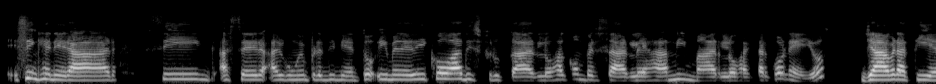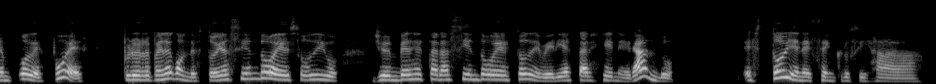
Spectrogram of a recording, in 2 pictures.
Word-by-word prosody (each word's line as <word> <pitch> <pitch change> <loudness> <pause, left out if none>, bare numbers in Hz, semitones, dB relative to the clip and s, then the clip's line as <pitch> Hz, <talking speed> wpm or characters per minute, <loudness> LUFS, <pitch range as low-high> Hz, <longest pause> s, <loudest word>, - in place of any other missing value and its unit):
sin 285 -4 0
generar, 200 -4 +3 0.3
sin 245 - -6
hacer 215 0 -1
algún 215 +1 -2
emprendimiento 210 0 -5
y 230 - -3
me 225 0 -2
dedico 240 +4 +2
a 260 0 +9
disfrutarlos, 190 -4 -3
a 215 - -4
conversarles, 190 -5 -1
a 190 0 +2
mimarlos, 185 -5 -3
a - - -2
estar 190 +2 -6
con 265 -4 -3
ellos. 155 - -4 0.4
Ya 215 -1 +9
habrá 220 -1 +6
tiempo 200 +2 0
después". 275 - +1 0.4
Pero, 215 0 +3
de 210 - +2
repente, 215 +6 0
cuando 210 -10 0
estoy 185 +4 -2
haciendo 260 +4 +1
eso 215 -2 -1
digo: 210 -5 -2 0.3
"Yo, 205 +7 -1
en 200 - -2
vez 225 +1 +1
de 240 - -2
estar 230 0 -2
haciendo 225 +1 -2
esto, 215 +3 0
debería 175 -4 -1
estar 190 -1 +1
generando". 185 - 0 0.7
Estoy 325 - 0
en 190 - -3
esa 175 +2 -5
encrucijada. 155 -4 -10
210 Hz, 145 wpm, -23 LUFS, 185-235 Hz, 0.7 s, a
